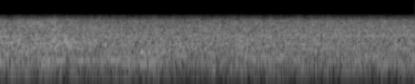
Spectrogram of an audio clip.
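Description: Steady, even hiss of background noise underlying the recording, with no clear event in it.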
